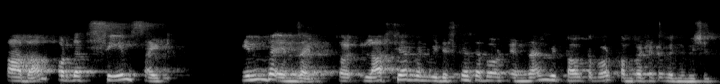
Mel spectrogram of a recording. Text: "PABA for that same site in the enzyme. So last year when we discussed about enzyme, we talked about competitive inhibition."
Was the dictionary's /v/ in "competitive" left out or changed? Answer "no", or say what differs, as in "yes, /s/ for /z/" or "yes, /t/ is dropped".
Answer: no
